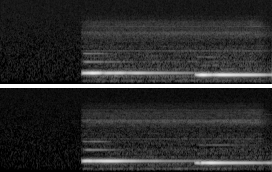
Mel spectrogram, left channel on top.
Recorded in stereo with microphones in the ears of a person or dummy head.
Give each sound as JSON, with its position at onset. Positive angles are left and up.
{"t": 0.8, "sound": "a chime", "side_deg": -10, "distance_m": 3.0}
